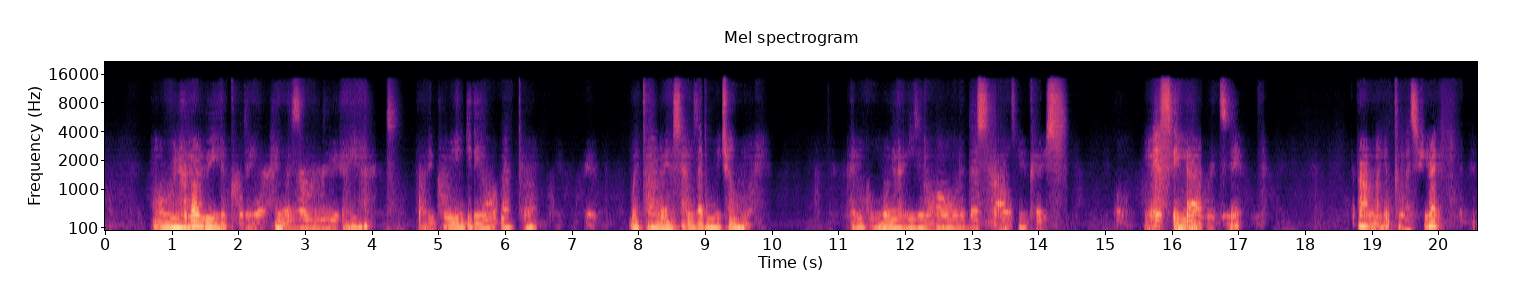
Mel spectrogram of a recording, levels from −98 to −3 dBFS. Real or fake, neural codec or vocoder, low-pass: fake; codec, 44.1 kHz, 0.9 kbps, DAC; 14.4 kHz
